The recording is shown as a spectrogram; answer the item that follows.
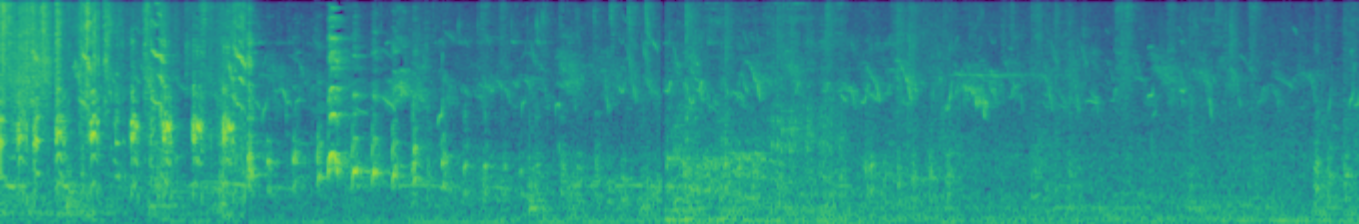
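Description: Ornamental chickens clucking, with a quick run of sharp taps through the first two seconds. After about five seconds the sound drops to quieter clucking with faint high peeps.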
